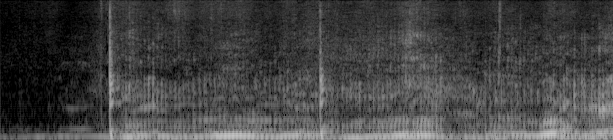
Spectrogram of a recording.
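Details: Several lions on a riverbank after finding a crocodile, giving deep rumbling growls that swell and fade in short pulses over about three seconds, with a few sharp clicks between them.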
